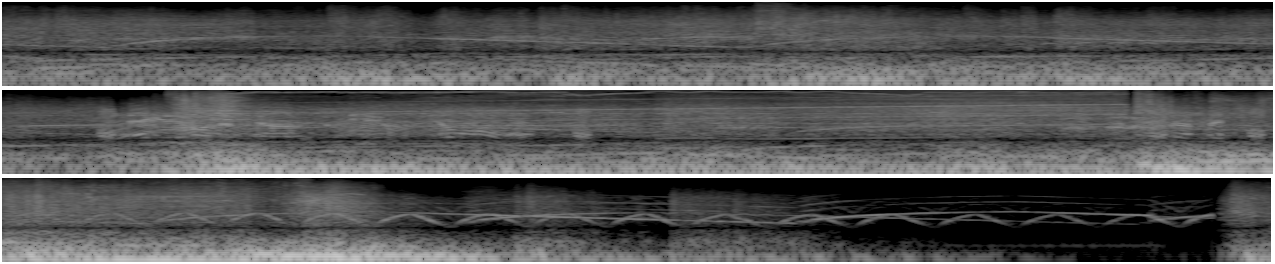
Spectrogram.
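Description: A sports car engine roars and revs.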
